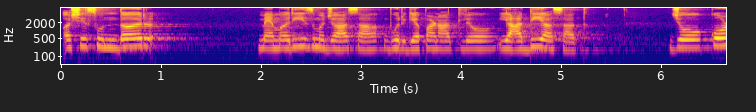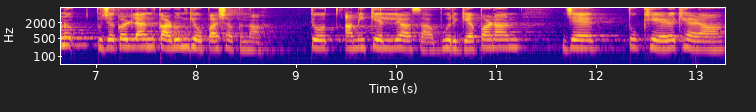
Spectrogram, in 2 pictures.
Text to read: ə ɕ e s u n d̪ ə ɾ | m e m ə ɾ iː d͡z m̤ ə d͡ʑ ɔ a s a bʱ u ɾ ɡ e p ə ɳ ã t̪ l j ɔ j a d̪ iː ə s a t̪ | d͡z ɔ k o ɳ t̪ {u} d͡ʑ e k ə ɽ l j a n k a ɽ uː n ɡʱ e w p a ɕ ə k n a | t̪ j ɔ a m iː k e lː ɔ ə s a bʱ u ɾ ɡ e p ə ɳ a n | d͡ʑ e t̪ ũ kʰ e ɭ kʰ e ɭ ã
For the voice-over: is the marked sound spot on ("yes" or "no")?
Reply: yes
